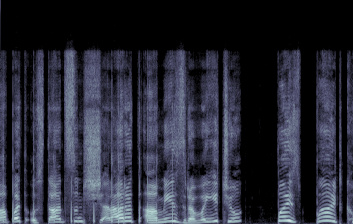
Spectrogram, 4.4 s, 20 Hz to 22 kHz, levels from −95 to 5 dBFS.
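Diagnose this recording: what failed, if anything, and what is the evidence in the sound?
Sharp, same-shaped ticks pop over the speech from 0.03 to 2.16 s, about ten of them at roughly 5.2 per second, unevenly spaced and well above the speech level. This train of clicks likely comes from interference in the analogue wiring or a struggling interface.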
